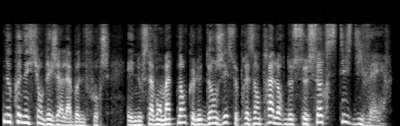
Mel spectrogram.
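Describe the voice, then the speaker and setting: A man's voice: a little high, no echo, studio quality, pitched above the performer's own voice. A man voicing Warren, an eager young scholar. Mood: elated. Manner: eager, quick bursts of excitement. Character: excitable young male scholar. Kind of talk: audiobook character voice.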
